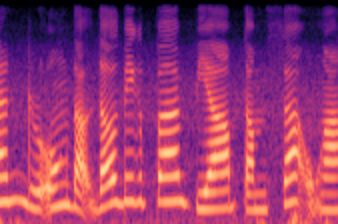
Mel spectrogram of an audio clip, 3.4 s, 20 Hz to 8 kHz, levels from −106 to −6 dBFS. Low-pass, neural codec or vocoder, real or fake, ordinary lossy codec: 7.2 kHz; none; real; none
